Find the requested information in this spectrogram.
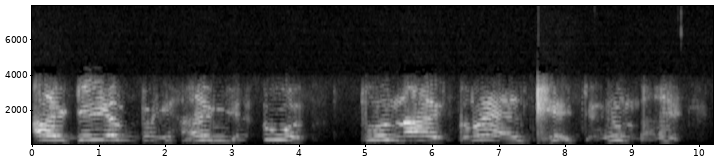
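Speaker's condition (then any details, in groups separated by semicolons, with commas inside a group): Cerebral palsy; from birth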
